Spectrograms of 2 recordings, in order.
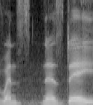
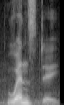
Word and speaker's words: Wednesday: often mispronounced the word they like to say when's Nez day and they make a trisyllabic wednet steak but come on it's not about your wedding it's not Wednesday it's Wednesday Wednesday it is D salad word the D after the e is silent and makes a when's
